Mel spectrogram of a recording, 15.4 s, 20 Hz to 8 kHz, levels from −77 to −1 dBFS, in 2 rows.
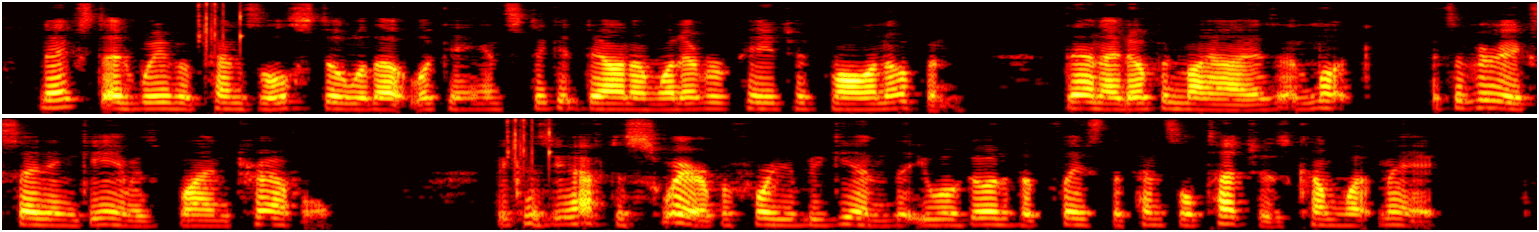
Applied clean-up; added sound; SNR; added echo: classical method spectral subtraction.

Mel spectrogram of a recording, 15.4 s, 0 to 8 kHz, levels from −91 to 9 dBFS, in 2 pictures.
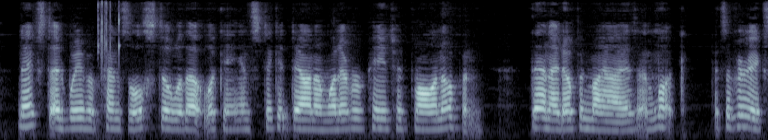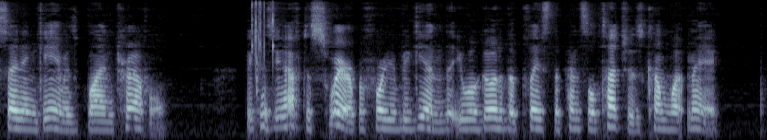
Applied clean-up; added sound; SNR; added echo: neural mask model RNNoise.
